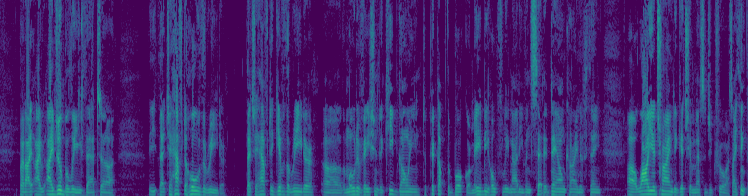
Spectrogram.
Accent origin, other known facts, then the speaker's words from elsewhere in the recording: New Haven, Connecticut, United States; I grew up in New Haven, Connecticut, and I used the library down there quite frequently as a kid.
